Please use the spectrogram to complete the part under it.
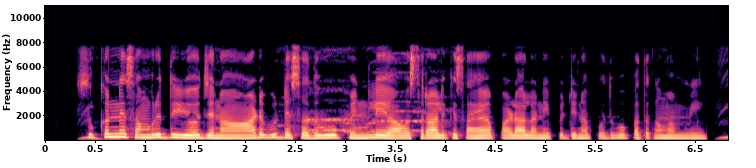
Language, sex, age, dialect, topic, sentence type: Telugu, female, 18-24, Southern, banking, statement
